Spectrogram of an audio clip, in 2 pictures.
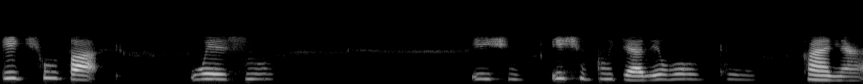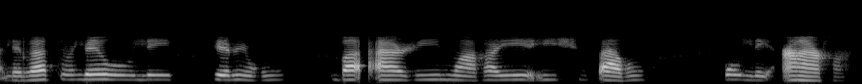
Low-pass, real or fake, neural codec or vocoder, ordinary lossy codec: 3.6 kHz; fake; codec, 16 kHz, 0.5 kbps, X-Codec, HuBERT features, trained on balanced general audio; none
